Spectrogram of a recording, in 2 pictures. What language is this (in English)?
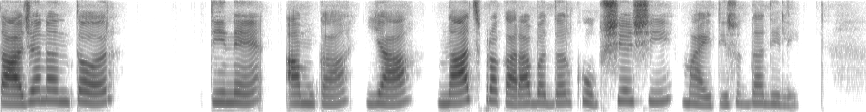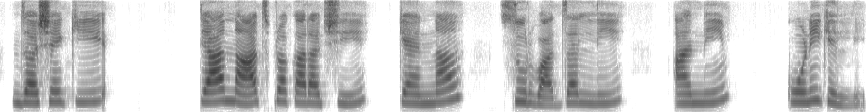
Konkani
